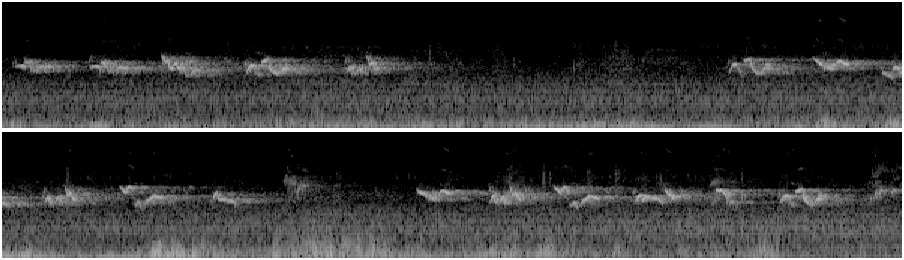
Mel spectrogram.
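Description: A songbird singing three phrases, each a run of short, clear repeated notes at about three a second, with pauses of about two seconds between phrases. A low rumble runs underneath.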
